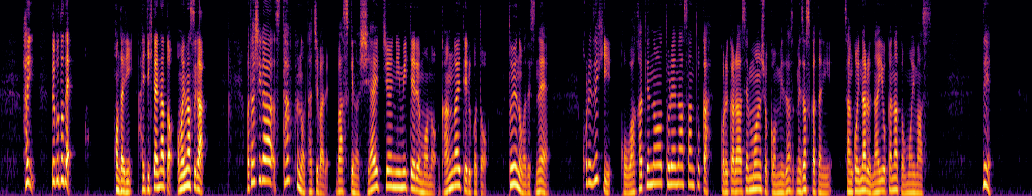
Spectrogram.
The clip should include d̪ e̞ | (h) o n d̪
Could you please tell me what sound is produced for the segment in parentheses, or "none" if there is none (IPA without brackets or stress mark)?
h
